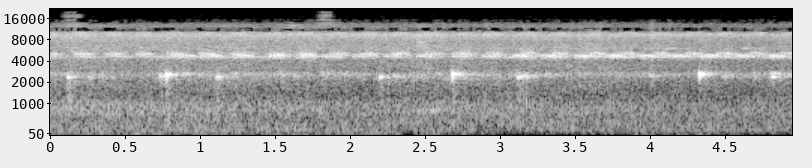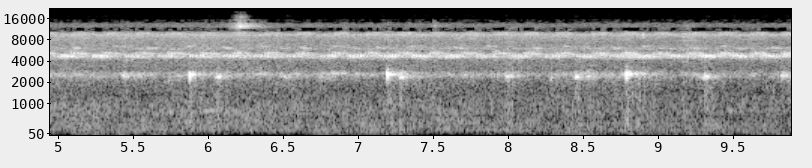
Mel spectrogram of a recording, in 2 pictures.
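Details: Forest insects calling at dusk just after sunset near the Mount Omoto trailhead on Ishigaki Island, Okinawa, Japan: a clear, shrill pulsing trill in high bands, punctuated by crisp ticks roughly every second or two, over quiet ambience.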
